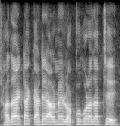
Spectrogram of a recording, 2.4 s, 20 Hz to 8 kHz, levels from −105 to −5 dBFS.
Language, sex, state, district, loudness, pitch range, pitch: Bengali, male, West Bengal, Alipurduar, -15 LUFS, 150-165 Hz, 165 Hz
